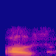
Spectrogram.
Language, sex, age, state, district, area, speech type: Nepali, male, 30-45, West Bengal, Darjeeling, rural, conversation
